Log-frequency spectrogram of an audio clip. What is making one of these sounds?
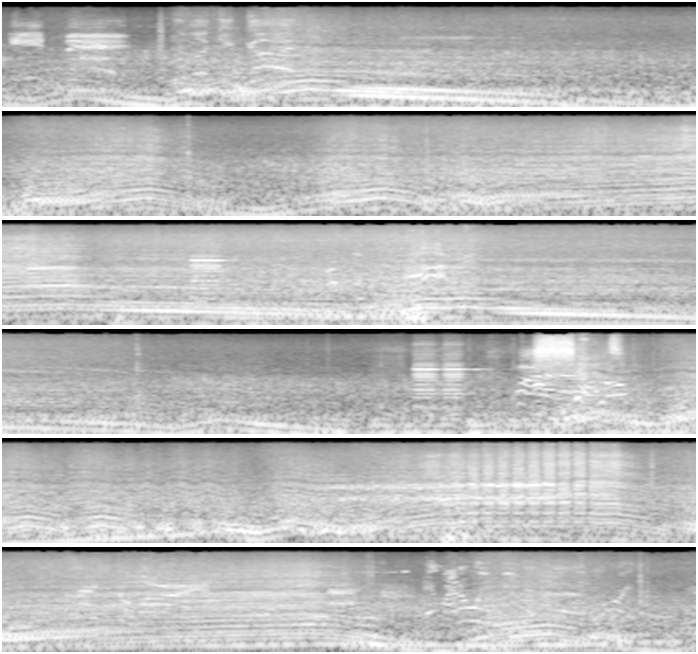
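A car engine revs up and down repeatedly as it accelerates and shifts.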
